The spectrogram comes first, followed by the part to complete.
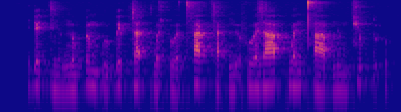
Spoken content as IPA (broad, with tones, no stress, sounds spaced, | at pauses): ɗ e˦˥ t̚ z i̤˨˩ ə̯ ŋ ə˨˦ w ɓ ə˧ m ɓ u˧˩ ɓ e˦˥ p̚ z a˦˥ t̚ k w ə̰˧˨ j ʔ u˧˩ ə̯ t̪ʰ a˦˥ k̚ s a˨˩ k̚ ŋ ɨ̰˧˨ ə̯ f u˧ ə̯ z aː˦˥ p̚ k w ə˨˦ n t̪ʰ aː˨˩ p̚ n ə̤˨˩ m t͡ɕ u˦˥ p̚ ɗ ṵ˧˨ ʔ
